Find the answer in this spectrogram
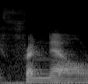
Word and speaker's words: Fresnel: more almost like a Fresnel lens where it's really going to spread that light out. Uh it might be frenel, right? I think the S is silent on that.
